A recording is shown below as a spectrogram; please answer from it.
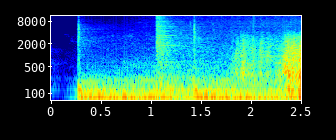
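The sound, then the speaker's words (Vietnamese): Heavy rain pours down with thunder: a sharp crack opens the sound and a second one strikes about a second later, over steady low rumbling and rain hiss that swells toward the end, all fairly faint. “Mưa và sấm sét bắt đầu trút xuống ào ào.”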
